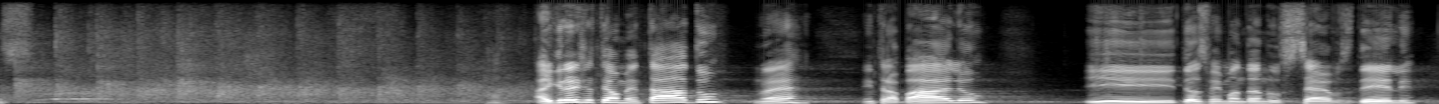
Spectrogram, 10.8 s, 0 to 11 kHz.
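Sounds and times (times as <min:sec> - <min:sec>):
audience applauding: 0:00.0 - 0:04.6
speech: 0:03.7 - 0:07.5, 0:08.1 - 0:10.7.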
